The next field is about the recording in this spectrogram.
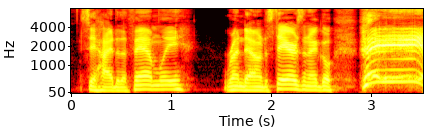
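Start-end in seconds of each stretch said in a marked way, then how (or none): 2.9-3.5 put-on a high, loud hey that cracks like a twelve-year-old's; cracked morning hey. Shown as a demonstration. Host showing his unwarmed morning voice to listeners, loud and high, cracking. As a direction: yelp a hey before the vocal cords are warmed up. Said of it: "I got a little cracked voice".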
